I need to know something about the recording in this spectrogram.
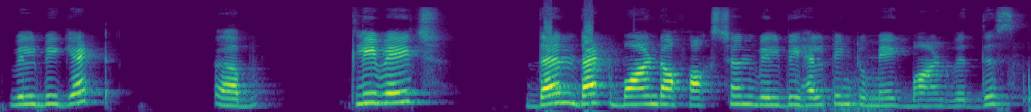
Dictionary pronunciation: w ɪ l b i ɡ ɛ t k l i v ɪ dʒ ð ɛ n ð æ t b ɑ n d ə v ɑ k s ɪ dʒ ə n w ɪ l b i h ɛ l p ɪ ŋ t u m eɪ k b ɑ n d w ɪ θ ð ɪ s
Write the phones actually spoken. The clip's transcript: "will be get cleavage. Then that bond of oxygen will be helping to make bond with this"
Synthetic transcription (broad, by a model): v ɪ l b i ɡ ɛ t k l i v ɪ dʒ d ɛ n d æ t b ɑ n d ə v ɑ k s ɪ ʃ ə n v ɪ l b i h ɛ l p ɪ ŋ t u m eɪ k b ɑ n d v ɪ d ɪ s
